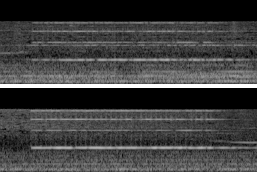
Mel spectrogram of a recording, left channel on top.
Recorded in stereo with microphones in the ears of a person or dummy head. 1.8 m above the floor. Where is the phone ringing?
65° right (ahead or behind), 2.5 m.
